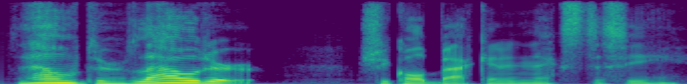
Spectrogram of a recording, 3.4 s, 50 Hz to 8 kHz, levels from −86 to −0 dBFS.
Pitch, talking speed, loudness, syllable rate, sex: 120 Hz, 140 wpm, -18 LUFS, 4.7 syllables/s, male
